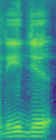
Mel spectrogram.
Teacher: اخ خوا کو موٹا ادا کریں گے، ریج را کو باریک جیم پہ قلقلہ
